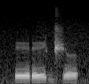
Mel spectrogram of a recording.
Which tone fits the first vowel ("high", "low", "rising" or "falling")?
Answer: low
